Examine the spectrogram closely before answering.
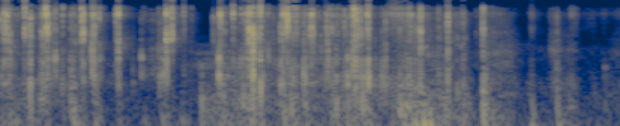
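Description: Foil wrapper of a Pokémon TCG booster pack being torn open and crinkled in the hands: a dense run of sharp crackles that thins out after about three seconds as the cards are taken out.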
